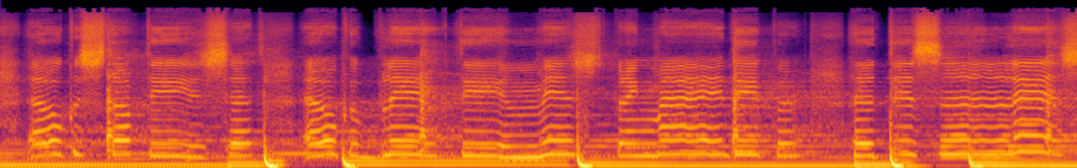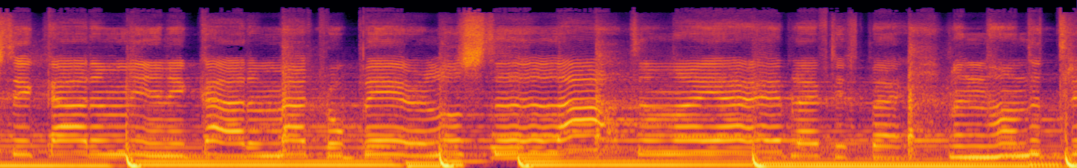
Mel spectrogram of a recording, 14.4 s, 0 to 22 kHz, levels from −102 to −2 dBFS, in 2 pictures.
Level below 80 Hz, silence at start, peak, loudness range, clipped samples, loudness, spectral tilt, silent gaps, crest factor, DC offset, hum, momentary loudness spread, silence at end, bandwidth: -22 dBFS; 0 s; -2 dBFS; 1 LU; under 0.1%; -16 LUFS; -4.5 dB/octave; none; 12 dB; under 0.1%; none; 4 LU; 0 s; 18 kHz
